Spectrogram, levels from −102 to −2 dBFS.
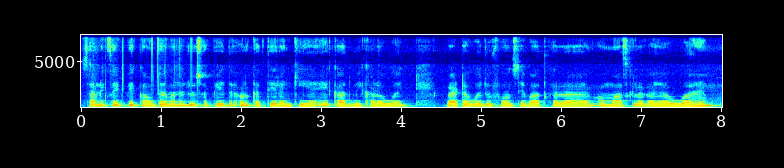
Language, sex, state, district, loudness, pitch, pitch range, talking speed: Hindi, male, Bihar, Araria, -35 LUFS, 155 Hz, 150-160 Hz, 245 wpm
